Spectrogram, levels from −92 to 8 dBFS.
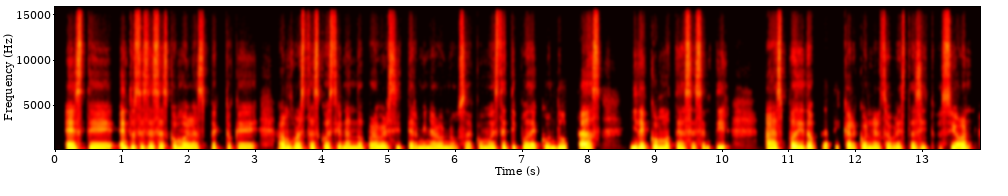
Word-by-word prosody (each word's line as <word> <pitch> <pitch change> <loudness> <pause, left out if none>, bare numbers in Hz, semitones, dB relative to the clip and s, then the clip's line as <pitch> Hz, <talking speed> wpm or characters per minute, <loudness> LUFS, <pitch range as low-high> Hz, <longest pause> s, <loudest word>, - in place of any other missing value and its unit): este, 195 0 +2
entonces 220 +3 +2
ese 250 +1 +2
es 260 - -3
como 230 -6 +1
el 185 0 +2
aspecto 190 +2 -6
que, 185 -3 -3 0.3
a 190 - -2
lo 185 - +5
mejor, 195 +1 +2
estás 195 +1 -2
cuestionando 185 -2 -1
para 185 -1 0
ver 175 0 +2
si 185 +2 -6
terminar 175 -2 -1
o 175 - 0
no, 170 -1 -2
o 165 - -13
sea, 175 -1 -6
como 180 +1 -3
este 180 +3 -1
tipo 200 +2 -2
de 185 -2 +2
conductas 190 +9 +2 0.4
y 185 -2 +5
de 175 -1 +5
cómo 180 +1 +3
te 185 +1 -2
hace 175 +1 -3
sentir. 200 +6 -2 0.5
¿Has 205 0 +1
podido 255 -1 +5
platicar 200 - -2
con 190 -2 +1
él 185 -1 -2
sobre 185 -1 -1
esta 190 +3 -3
situación? 190 +6 0
190 Hz, 175 wpm, -21 LUFS, 180-200 Hz, 0.5 s, lo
